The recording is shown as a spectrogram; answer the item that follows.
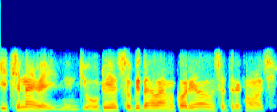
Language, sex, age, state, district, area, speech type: Odia, male, 30-45, Odisha, Puri, urban, conversation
